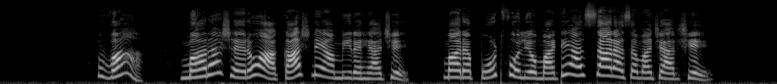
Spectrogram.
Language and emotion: Gujarati, happy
